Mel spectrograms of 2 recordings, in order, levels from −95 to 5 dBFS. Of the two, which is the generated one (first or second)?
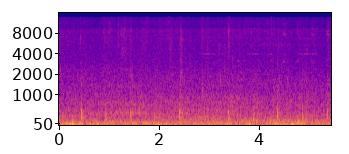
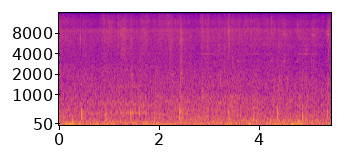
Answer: second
